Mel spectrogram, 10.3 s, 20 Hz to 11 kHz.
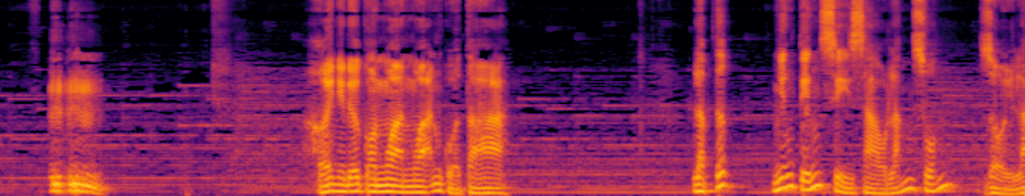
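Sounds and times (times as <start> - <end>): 
speech: 0.5 - 1.1, 3.2 - 5.2, 6.9 - 10.2
man clearing his throat: 0.5 - 1.2.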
